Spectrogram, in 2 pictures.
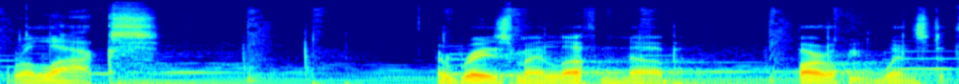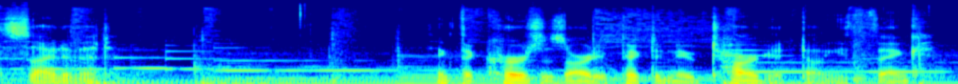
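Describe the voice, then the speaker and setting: A man's voice: deep voice, unhurried, creaky, long pauses, over music. An actor playing a glum, wry young swordsman who narrates his own tale in an audio roleplay. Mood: wry, weary. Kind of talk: first-person scripted narration and audio roleplay acting.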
